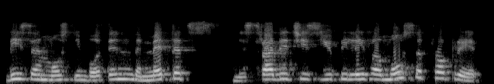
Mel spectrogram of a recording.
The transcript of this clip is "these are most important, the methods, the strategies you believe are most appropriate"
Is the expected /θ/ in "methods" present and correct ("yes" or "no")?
no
